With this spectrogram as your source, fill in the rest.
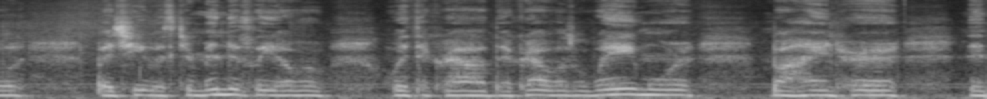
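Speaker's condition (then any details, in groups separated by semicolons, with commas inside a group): Cerebral palsy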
